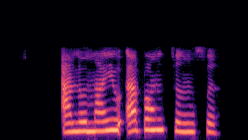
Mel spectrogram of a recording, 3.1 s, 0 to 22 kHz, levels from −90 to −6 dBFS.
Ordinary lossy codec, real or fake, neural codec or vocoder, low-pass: AAC, 48 kbps; fake; codec, 16 kHz in and 24 kHz out, 1.1 kbps, FireRedTTS-2 codec; 5.4 kHz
